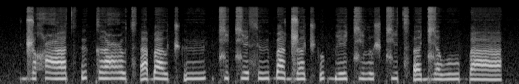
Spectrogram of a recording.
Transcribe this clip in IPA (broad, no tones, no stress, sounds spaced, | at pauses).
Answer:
ɖ͡ʐ ɵ χ ʕ a t͡sʼ ʉ k ɐ ʕ u t͡sʼ a ɓ a ʊ̯ t͡ʃʼ ʉ | t͡ɕ e t͡ɕ e s ʉ ɓ a ɖ͡ʐ ɐ t͡ʃʼ u ɡ͡b e t͡ɕ i l u ʃ t͡ɕ i t͡sʼ ɐ d͡ʑ ɐ w u ɓ a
